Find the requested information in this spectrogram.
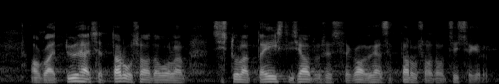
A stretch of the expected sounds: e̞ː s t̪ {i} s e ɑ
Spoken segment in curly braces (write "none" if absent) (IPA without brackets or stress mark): i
